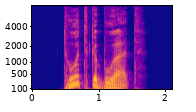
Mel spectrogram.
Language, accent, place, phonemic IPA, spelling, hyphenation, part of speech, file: German, Germany, Berlin, /ˈtoːtɡəˌbuːrt/, Totgeburt, Tot‧ge‧burt, noun, De-Totgeburt.ogg
- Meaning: 1. stillbirth 2. stillborn 3. something bound to come to nought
